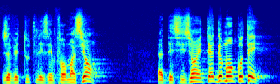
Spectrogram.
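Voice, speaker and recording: A man's voice: mid-range voice, animated, normal speed. A male pastor whose first language is not French, giving a storytelling testimony sermon in church and speaking straight to his listeners. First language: not French, another mother tongue. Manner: storytelling, addresses listeners directly.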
